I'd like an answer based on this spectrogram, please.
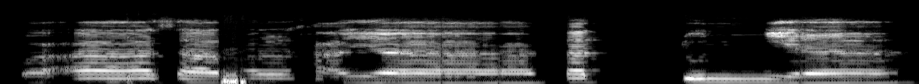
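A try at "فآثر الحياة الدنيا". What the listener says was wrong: Jangan panjang-panjang.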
